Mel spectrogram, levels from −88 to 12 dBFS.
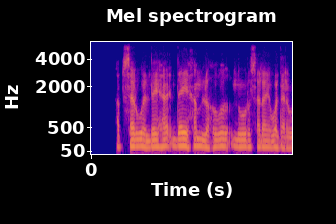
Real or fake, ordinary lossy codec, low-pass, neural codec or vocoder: fake; Opus, 64 kbps; 5.4 kHz; codec, 16 kHz, 16 kbps, FunCodec, trained on Chinese and English, 50 frames a second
